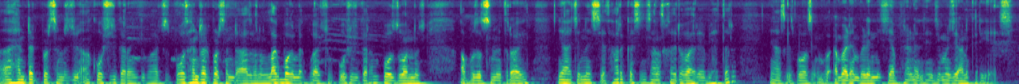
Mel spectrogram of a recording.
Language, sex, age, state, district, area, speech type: Kashmiri, male, 30-45, Jammu and Kashmir, Shopian, rural, spontaneous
